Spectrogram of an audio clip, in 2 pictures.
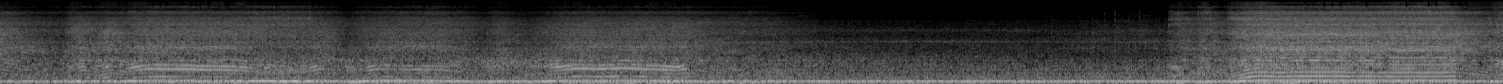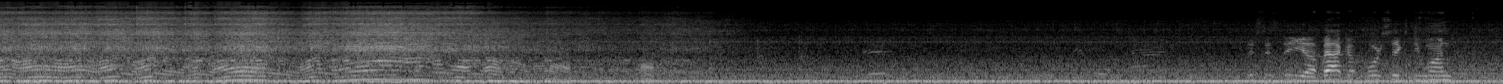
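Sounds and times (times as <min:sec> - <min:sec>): chainsaw revving: 0:00.0 - 0:08.7, 0:10.1 - 0:22.6.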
